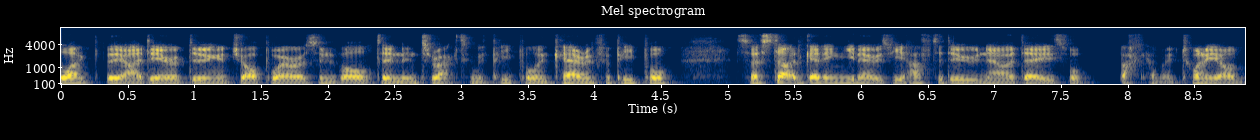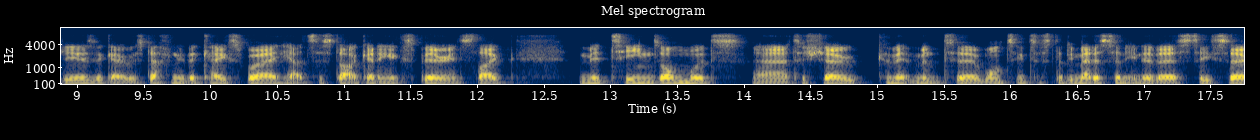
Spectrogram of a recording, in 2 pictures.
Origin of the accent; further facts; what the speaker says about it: East Midlands, United Kingdom; Grew up over in Lincolnshire. So over in Lincolnshire, I went to school in Hull and then went to university in Sheffield for medical school.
